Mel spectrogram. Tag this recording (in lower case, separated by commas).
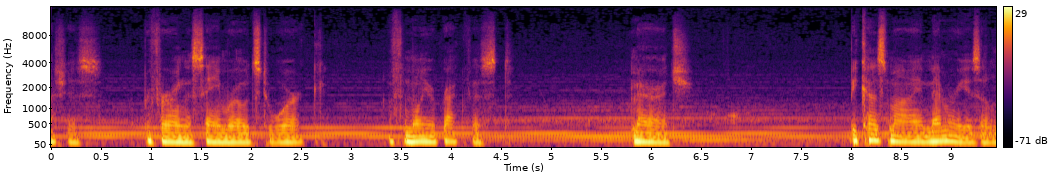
speech, music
